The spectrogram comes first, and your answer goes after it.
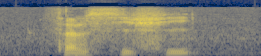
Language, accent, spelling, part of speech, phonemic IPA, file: French, France, salsifis, noun, /sal.si.fi/, LL-Q150 (fra)-salsifis.wav
- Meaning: salsify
